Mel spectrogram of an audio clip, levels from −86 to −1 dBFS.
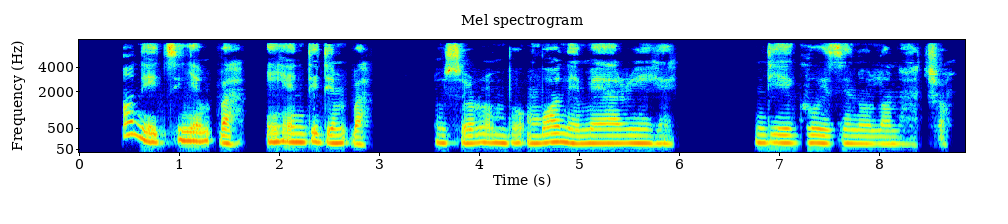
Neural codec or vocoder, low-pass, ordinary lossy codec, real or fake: none; 7.2 kHz; AAC, 48 kbps; real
